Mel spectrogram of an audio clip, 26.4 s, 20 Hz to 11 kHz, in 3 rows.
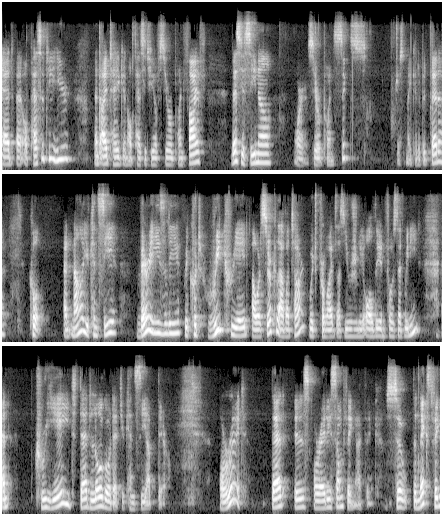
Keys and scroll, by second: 2.8 super+s, 7.8 super+s, 8.5 alt+super+l, 8.7 super+s, 22.6 super+s, 25.7 super+s, 25.7 super+Right.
